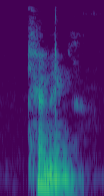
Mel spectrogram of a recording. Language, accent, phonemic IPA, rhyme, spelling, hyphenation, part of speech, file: English, Southern England, /ˈkɛnɪŋ/, -ɛnɪŋ, kenning, ken‧ning, noun / verb, LL-Q1860 (eng)-kenning.wav
- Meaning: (noun) 1. Sight, view; specifically a distant view at sea 2. The range or extent of vision, especially at sea; (by extension) a marine measure of approximately twenty miles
